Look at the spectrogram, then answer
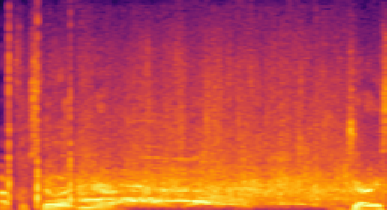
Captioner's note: cheers and applause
